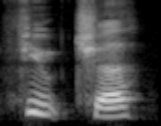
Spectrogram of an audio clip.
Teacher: is actually pronounced future with a ch in the place of the t, and it's more a schwa sound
